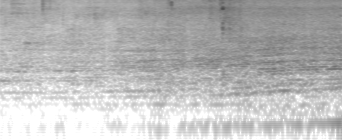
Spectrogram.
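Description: A motor vehicle's engine rumbling, growing gradually louder as it comes closer, over faint background voices.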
